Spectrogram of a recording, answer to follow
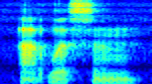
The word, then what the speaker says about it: Atlassian: In this episode, I talked to Charlie Jurad, who recently switched from the software consultancy ThoughtWorks to product company Atlassian.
